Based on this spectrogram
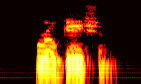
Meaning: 1. A deeply serious and somber prayer or entreaty 2. The demand, by the consuls or tribunes, of a law to be passed by the people; a proposed law or decree
- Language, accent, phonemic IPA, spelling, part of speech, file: English, US, /ɹoʊˈɡeɪ.ʃən/, rogation, noun, En-us-rogation.ogg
